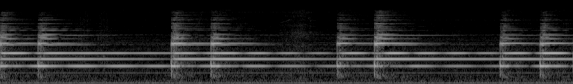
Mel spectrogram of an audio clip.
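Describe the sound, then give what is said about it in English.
A Navy ship's bell rings eight bells to mark the end of a watch. Bright metallic strikes come in evenly spaced pairs, each leaving a sustained ringing tone between the pairs. “That is the sound of eight bells. In the Navy, it signifies the end of a watch, and it is the end of Admiral William McRaven's naval service”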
